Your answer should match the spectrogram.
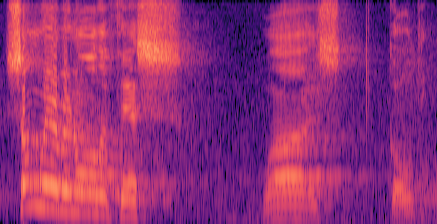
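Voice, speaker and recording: Man, high voice, amused storytelling, lingers on punchlines, reverberant hall. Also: big pitch swings, slow, darkish tone, slight background noise. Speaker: storyteller at a theater event. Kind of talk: amused personal anecdote told aloud. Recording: echoey hall, faint ambience.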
